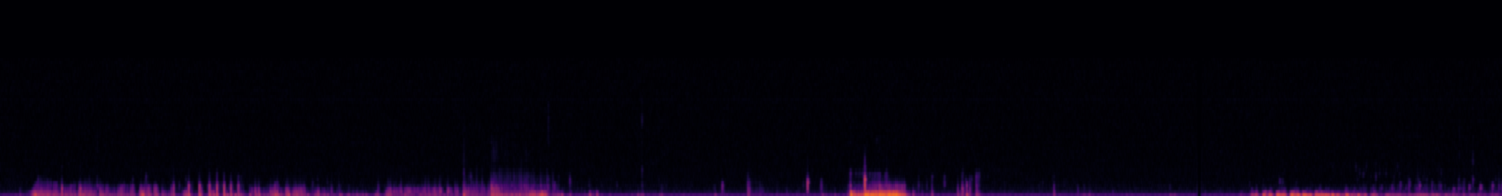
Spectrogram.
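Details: Loud, bubbling, gurgling abdominal sounds in irregular bursts with much liquid moving through the bowel after drinking a liter of milk and a liter of prune juice; upset-stomach borborygmi.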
